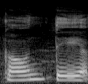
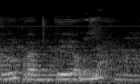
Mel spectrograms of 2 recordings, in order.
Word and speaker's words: कौन्तेय: ए यहाँ पर ए आता है, इसमें ए का कौन्ते है ना, कौन्तेय। फिर से बोलिए। मात्रा स्पर्शस्तु कौन्तेय। कौन्तेय। माँ फिर से बोलिए। मात्रा। कंतेय।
